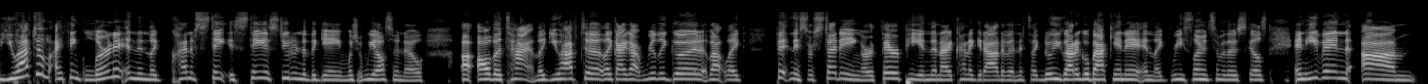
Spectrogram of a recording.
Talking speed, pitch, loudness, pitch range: 305 wpm, 230 Hz, -23 LUFS, 215-260 Hz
